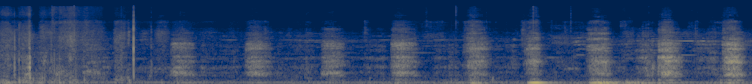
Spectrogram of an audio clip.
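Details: Shih Tzu puppy struggling for a toy, giving short breathy grunts and snorts that repeat about every two-thirds of a second, with several bursts growing louder toward the end over a low steady hum.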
